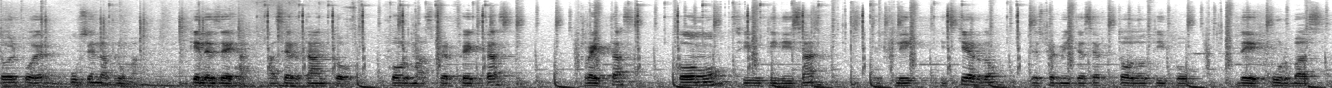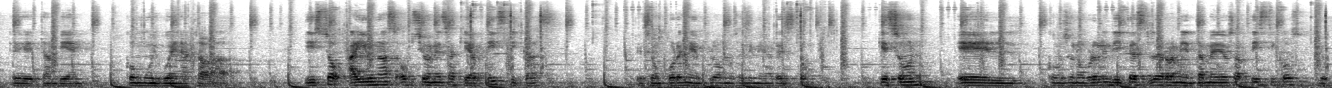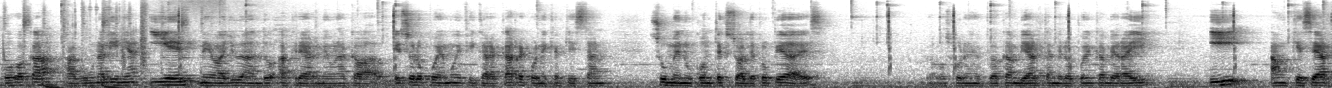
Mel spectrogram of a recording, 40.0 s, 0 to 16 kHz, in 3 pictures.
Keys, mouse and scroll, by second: 1.2 click, 1.8-2.6 scroll, 2.9 click, 3.2 click, 3.5 click, 3.8 click, 4.2 click, 4.6 click, 5.0 click, 6.5 click, 7.2 click, 7.8 click, 8.4 click, 8.9 click, 9.8 click, 10.3 click, 11.1-12.4 scroll, 13.2-14.1 scroll, 14.6-15.3 scroll, 16.9-17.4 scroll, 18.2 click, 18.6 click, 19.4 click, 20.0 Insert, 20.0 Delete, 21.5 click, 27.5 click, 29.3 click, 30.8 click, 34.4-35.4 scroll, 35.7 click, 36.8 click, 38.2 click, 39.7 click.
